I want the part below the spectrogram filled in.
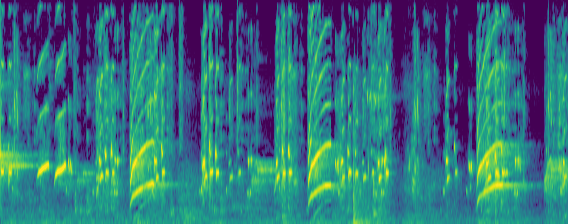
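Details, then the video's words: A female canary calls to a male for mating: sharp, high chirps mixed with several loud arching whistled swoops that recur every couple of seconds. "نداء أنثى كناري للتزاوج"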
